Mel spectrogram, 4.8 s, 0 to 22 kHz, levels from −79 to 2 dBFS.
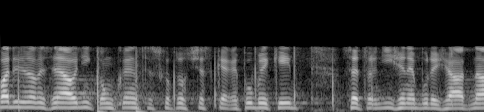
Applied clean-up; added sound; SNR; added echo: none; Run; 16 dB; none.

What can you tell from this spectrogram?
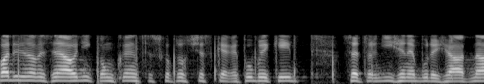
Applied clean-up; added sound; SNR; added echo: neural mask model RNNoise.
